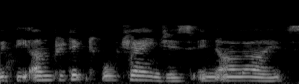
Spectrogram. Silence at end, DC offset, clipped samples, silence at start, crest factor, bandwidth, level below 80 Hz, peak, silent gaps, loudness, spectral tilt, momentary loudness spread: 0 s; under 0.1%; under 0.1%; 0 s; 16 dB; 6.4 kHz; -72 dBFS; -16 dBFS; none; -32 LUFS; -3.5 dB/octave; 6 LU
